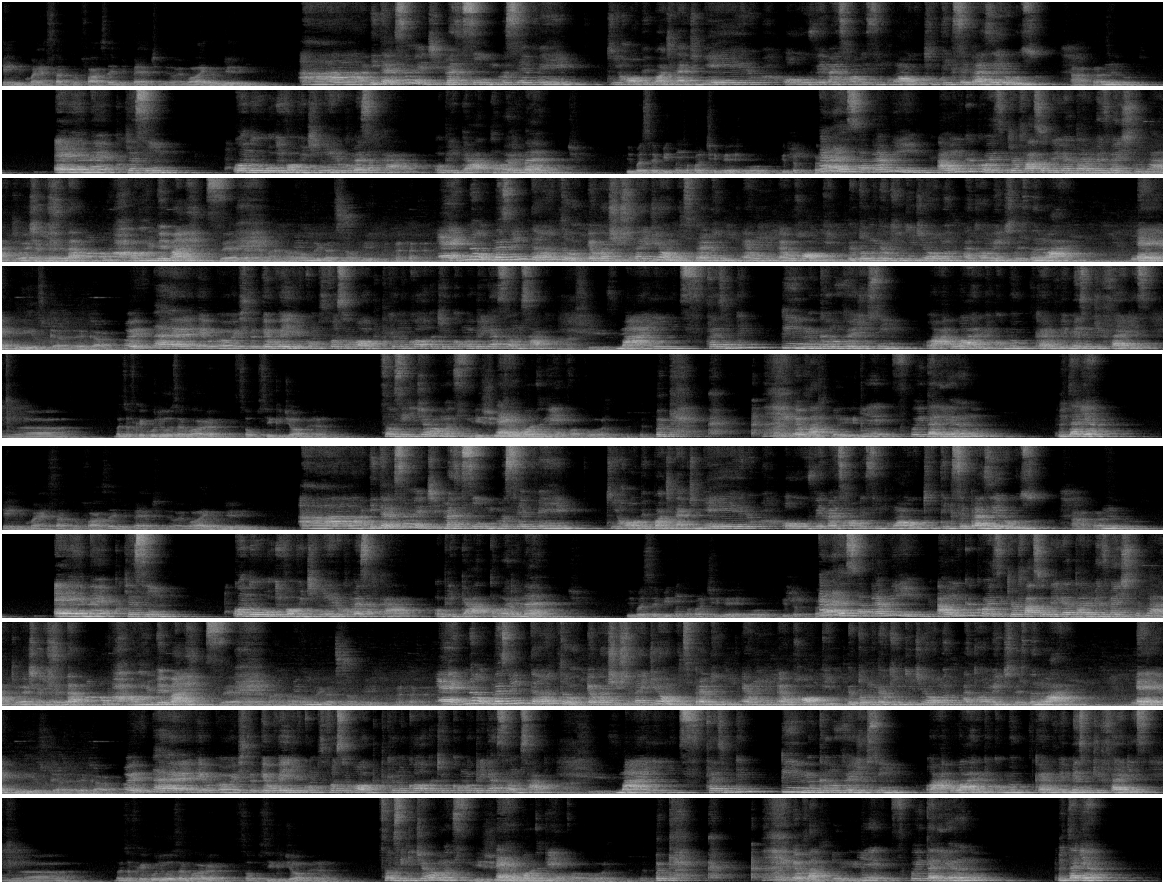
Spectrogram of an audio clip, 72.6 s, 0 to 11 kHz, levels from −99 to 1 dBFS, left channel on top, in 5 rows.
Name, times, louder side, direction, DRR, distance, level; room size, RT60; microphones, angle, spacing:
voice 1, 0.0-3.1 13.4-14.2 16.1-16.4 20.6-21.5 22.3-25.0 29.4-29.9 31.8-34.4 36.4-36.7 41.9-42.2 43.1-45.0 50.5-51.4 58.1-58.9 59.5-62.2 63.0-63.1 63.9-65.7 66.0-66.1 67.7-68.9 69.6-70.0, left 2 dB, 45° left, 0 dB, 0.4 m, -40 dB
voice 2, 3.7-7.2 7.6-13.0 13.7-13.9 15.2-16.7 17.4-19.7 19.9-21.3 24.7-31.5 31.9-32.3 32.7-33.0 34.5-42.5 43.2-43.6 45.1-50.8 51.2-53.0 53.3-54.8 55.1-57.8 62.8-63.8 64.2-65.1 66.2-67.0 67.4-68.2 68.8-69.1 69.4-70.3 71.3-71.7, right 1 dB, 55° right, -7 dB, 0.5 m, -31 dB
sound 1, 27.8-44.7, equal, 30° right, 0.9 m, -47 dB
3.4 x 2.3 x 2.7 m, 0.91 s
head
